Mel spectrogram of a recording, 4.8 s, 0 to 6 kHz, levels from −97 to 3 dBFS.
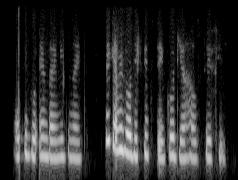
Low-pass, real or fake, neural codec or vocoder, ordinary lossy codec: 5.4 kHz; real; none; none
